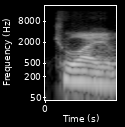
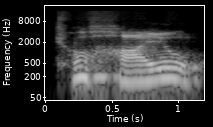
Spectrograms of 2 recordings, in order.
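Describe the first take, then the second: First: The middle h sound is nearly silent. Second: The middle h sound is clearly pronounced. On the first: The speaker calls it right. "उसको बहुत हल्का सा" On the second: The speaker calls it wrong. "इस तरह नहीं पढ़ेंगे"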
